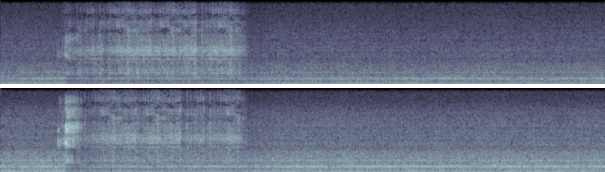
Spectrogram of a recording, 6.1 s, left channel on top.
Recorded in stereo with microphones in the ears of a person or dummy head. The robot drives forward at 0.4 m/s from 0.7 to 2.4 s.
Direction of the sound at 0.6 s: 65° right (ahead or behind).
